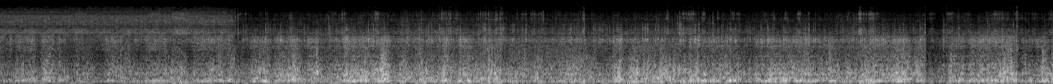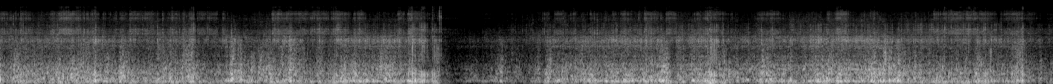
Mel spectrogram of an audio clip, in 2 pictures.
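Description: Wind rushing over the microphone of a camera mounted on a moving road bike, with rumbling road and tyre noise and small knocks from the bike. The noise drops out sharply for about a second roughly three quarters of the way through.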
